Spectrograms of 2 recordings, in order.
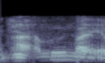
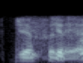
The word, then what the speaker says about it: Jephunneh: Two of the men had explored the land, Joshua son of Nun and Caleb son of how do you pronounce that, Oshel? Jephunneh? – Yeah, Jephunneh. I believe it's, Jephunneh. – Jephunneh, I believe that's pronounced.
